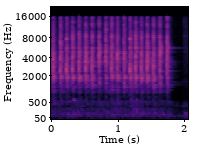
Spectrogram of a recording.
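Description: Hand-cranked ratchet winch on a homemade deer hoist clicking rapidly and evenly, about ten clicks a second, as its pawl rides the ratchet gear while the crank is turned to lift a deer; the clicking stops abruptly near the end.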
